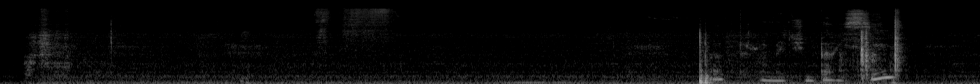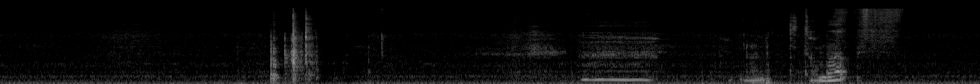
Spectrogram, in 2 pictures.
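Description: Paper rustles as hands handle a card.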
